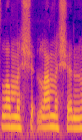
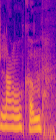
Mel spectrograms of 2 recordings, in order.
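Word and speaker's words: Lancôme: And I tried to say that they were pronounced Lamashan, like the Turkish pizza, but it's actually Lancum. Is that correct? – Lancum, yeah, that's the one.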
